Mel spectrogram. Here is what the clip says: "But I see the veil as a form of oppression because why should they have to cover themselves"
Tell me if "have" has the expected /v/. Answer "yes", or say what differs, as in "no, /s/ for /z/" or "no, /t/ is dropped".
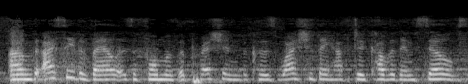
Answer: no, /f/ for /v/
